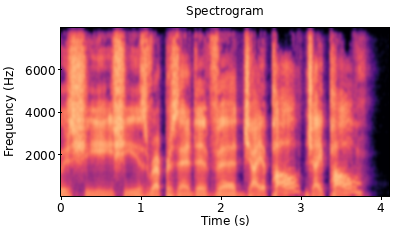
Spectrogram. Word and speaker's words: Jayapal: She is Representative Jayapal. How do you spell it? PAYPAL. PayPal. Miss PayPal. Jayapal. JAYAPAL. But you look at the word, you just want to say PayPal every time you see it.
